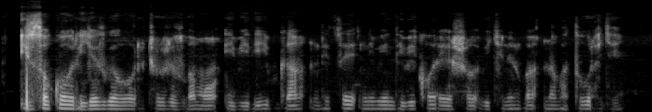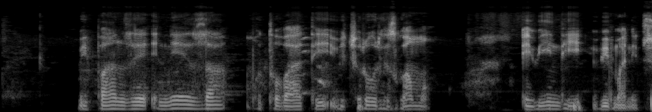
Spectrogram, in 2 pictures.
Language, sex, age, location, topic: Kinyarwanda, male, 18-24, Kigali, finance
